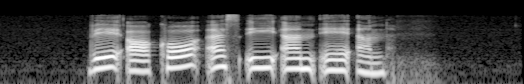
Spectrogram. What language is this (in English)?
Norwegian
